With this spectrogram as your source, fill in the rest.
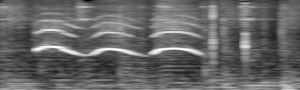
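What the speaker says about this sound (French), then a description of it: "Essaye de siffler pour l'attirer." Link whistling in Zelda Breath of the Wild, a clear tuneful whistle rising and falling in two long phrases, followed by a couple of short game sound effects.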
